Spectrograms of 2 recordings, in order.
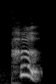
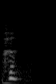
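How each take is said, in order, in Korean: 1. p 발음은 강하고 선명합니다. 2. p 발음은 약하고 가볍습니다. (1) "이렇게 되게 선명한 발음이 아니고요" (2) "그냥 p, p 요 정도의 존재감이 별로 없는 발음"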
